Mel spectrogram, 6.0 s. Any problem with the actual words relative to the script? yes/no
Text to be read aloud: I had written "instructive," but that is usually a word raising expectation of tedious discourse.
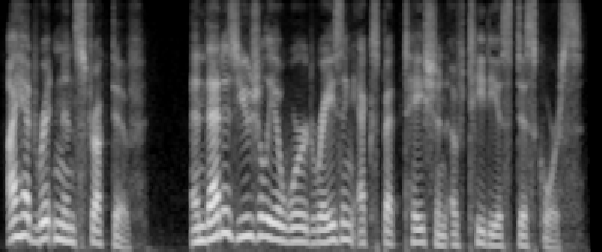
yes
